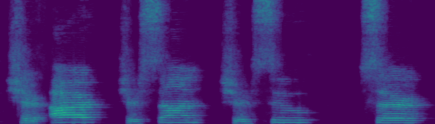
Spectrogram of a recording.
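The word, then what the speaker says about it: 二: How do you say that one? R. So it's E-R. 1, 2.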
